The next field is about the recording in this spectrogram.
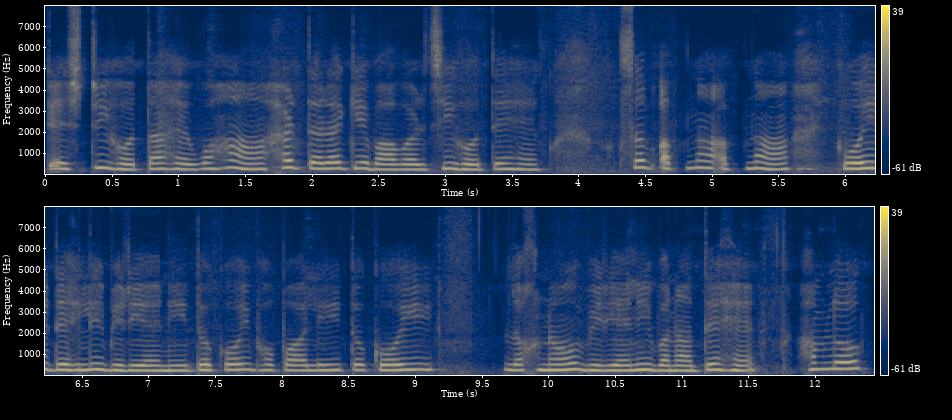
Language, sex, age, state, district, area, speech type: Urdu, female, 18-30, Bihar, Supaul, rural, spontaneous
